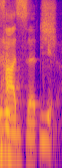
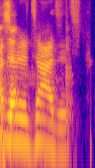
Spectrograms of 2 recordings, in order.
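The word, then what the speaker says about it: Hodžić: And Ahmed Hodzic. – Yeah, Hodzic.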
